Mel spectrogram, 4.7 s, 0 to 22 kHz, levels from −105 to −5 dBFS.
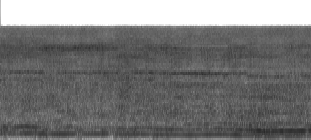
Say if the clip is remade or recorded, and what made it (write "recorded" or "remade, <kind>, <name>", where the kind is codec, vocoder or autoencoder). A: remade, codec, SNAC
